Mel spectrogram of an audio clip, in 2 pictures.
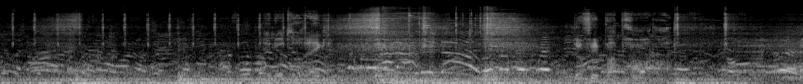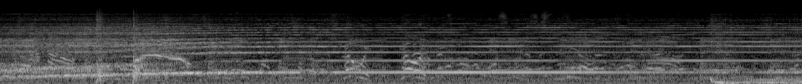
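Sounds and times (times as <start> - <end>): siren wail over speakers: 7.4 - 16.0.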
